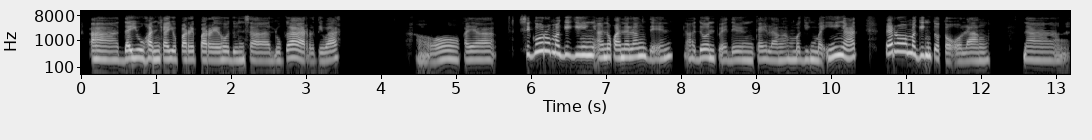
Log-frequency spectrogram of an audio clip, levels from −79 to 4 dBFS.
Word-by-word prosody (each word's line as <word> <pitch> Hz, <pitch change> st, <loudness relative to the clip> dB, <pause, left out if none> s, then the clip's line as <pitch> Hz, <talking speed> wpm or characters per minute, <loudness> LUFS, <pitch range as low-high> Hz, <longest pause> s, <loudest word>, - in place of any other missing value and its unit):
ah, 195 Hz, -2 st, +1 dB
dayuhan 210 Hz, +2 st, +3 dB
kayo 200 Hz, -1 st, +1 dB
pare-pareho 195 Hz, -1 st, 0 dB
dun 185 Hz, 0 st, -5 dB
sa 175 Hz, -2 st, -3 dB
lugar 185 Hz, -1 st, +1 dB
'di 170 Hz, -, -8 dB
ba? 190 Hz, +2 st, +1 dB, 1.1 s
Oo, 195 Hz, +6 st, -3 dB
kaya 195 Hz, 0 st, -3 dB, 0.4 s
siguro 380 Hz, +7 st, +4 dB
magiging 285 Hz, -3 st, +4 dB
ano 235 Hz, +1 st, +2 dB
ka 225 Hz, -, +4 dB
nalang 240 Hz, +3 st, +2 dB
din, 225 Hz, +6 st, -4 dB, 0.2 s
ah, 210 Hz, 0 st, -6 dB
doon 225 Hz, +1 st, 0 dB
pwedeng 185 Hz, 0 st, -6 dB
kailangang 190 Hz, -1 st, -6 dB
maging 195 Hz, +1 st, -5 dB
maingat 235 Hz, -, +2 dB, 0.3 s
pero 370 Hz, +4 st, +5 dB
maging 275 Hz, -4 st, +4 dB
totoo 170 Hz, -6 st, -4 dB
lang 175 Hz, +1 st, -4 dB, 0.4 s
na 185 Hz, -1 st, -6 dB
195 Hz, 125 wpm, -22 LUFS, 185-235 Hz, 1.1 s, pero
